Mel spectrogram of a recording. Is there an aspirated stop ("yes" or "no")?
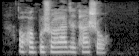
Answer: yes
